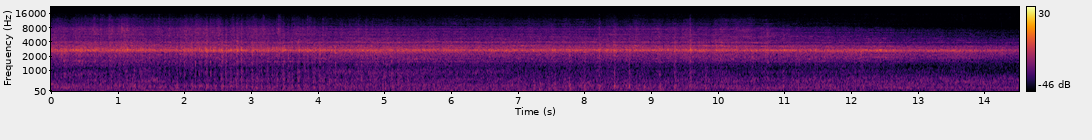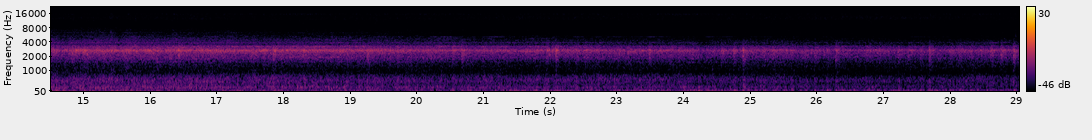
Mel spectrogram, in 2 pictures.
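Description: Freight train of tank cars rolling past, with steady wheel-on-rail rumble and a high-pitched ring that fades through the second half as the last cars go by.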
